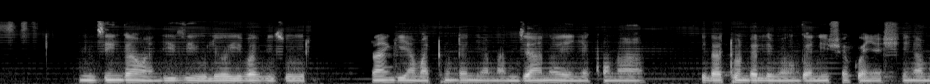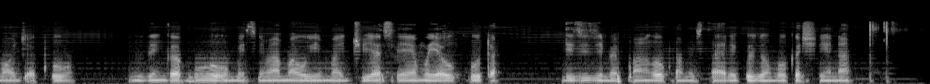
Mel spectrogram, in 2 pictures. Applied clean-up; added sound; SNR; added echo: neural separator model SepFormer DNS4.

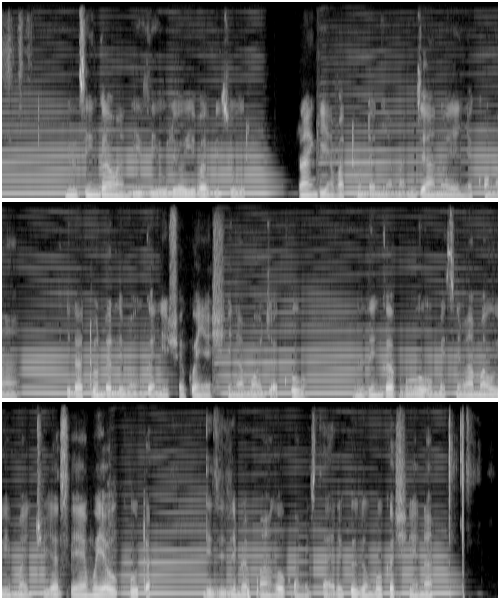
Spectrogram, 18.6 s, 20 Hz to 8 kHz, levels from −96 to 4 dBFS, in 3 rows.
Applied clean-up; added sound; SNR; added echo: neural mask model RNNoise.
